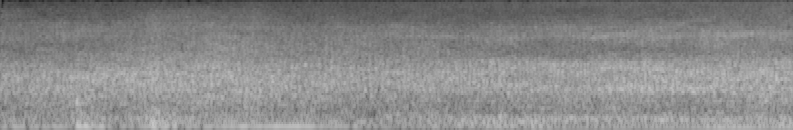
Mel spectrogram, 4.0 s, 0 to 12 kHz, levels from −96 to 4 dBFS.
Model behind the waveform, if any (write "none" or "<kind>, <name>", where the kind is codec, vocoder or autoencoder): codec, DAC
